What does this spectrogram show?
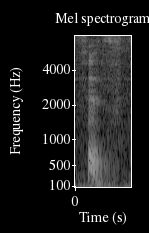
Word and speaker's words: fifth: So I said Fifth Avenue, but a lot of people say Fife. Fife for quinto, quinta. They say Fife for the ordinal. But the pronunciation, remember, is Fifth.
